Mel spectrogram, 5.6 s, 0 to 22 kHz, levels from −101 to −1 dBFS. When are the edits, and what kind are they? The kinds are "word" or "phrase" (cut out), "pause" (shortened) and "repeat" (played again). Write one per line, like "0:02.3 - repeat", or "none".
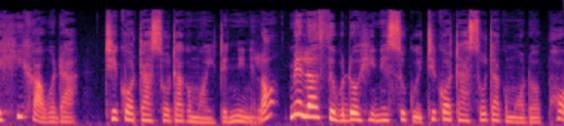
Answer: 0:02.8 - pause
